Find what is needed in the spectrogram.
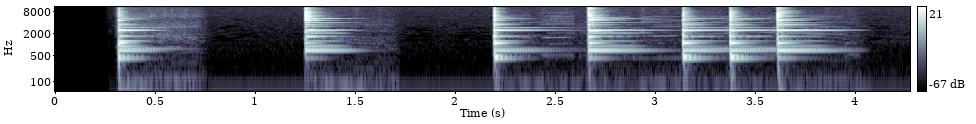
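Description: A cowbell struck seven times, each hit ringing briefly and dying away. The strikes come quicker toward the end, as the count-in of a song.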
